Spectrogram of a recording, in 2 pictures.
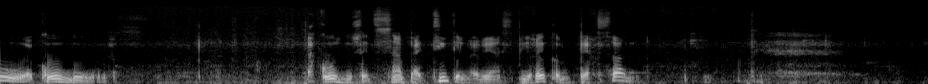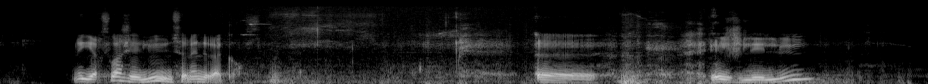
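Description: An elderly man speaks calmly and thoughtfully into a nearby microphone.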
